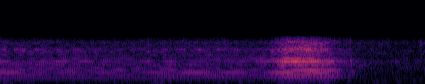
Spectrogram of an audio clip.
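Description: Piano accordion holding a steady chord, then a short, louder closing chord about one and a half seconds in, after which the playing stops.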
